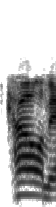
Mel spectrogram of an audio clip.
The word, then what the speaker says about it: Colom: Well, it's Colom. I had to look it up on Baseball Reference. They have a little pronunciation guide there, which I point Gene Honda to every once in a while during the regular season.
